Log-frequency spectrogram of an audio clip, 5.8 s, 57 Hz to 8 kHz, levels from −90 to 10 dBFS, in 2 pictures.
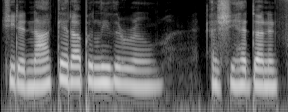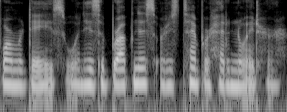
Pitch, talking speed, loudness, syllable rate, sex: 190 Hz, 260 wpm, -17 LUFS, 6.0 syllables/s, female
